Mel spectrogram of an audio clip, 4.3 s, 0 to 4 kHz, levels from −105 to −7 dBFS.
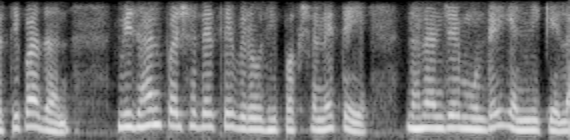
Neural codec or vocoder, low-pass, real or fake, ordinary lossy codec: codec, 24 kHz, 3.1 kbps, DualCodec; 3.6 kHz; fake; Opus, 16 kbps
